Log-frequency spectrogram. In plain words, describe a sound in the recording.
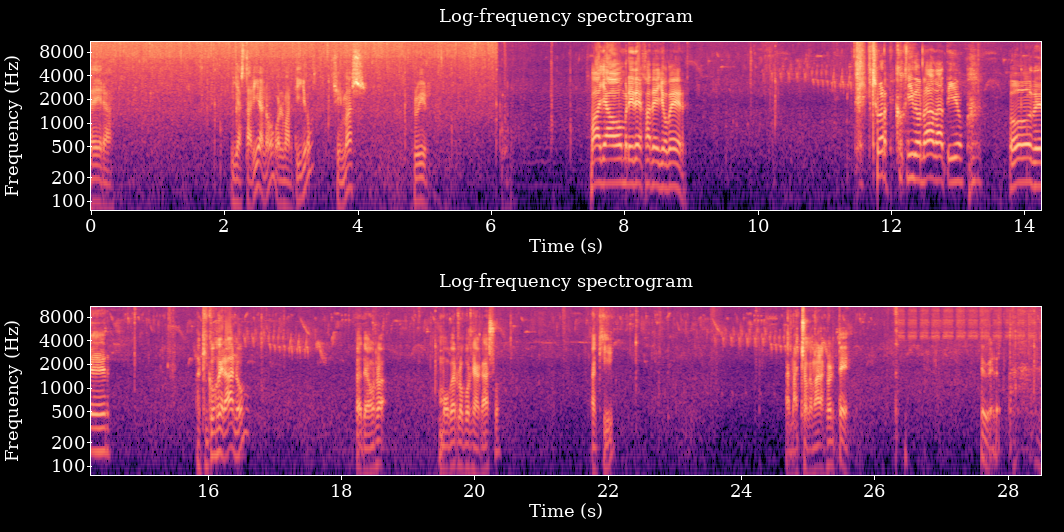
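A young man talks with animation into a close microphone, in short bursts.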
